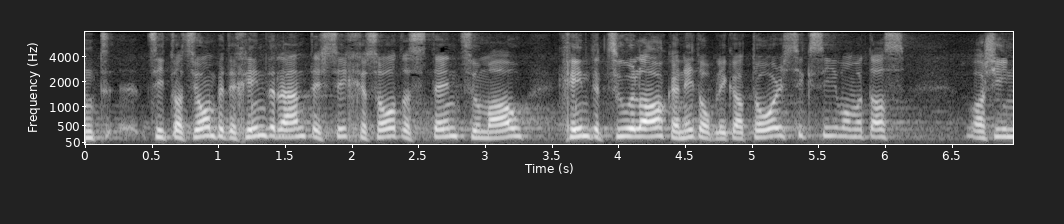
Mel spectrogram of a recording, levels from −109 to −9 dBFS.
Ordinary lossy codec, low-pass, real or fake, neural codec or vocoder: none; none; real; none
